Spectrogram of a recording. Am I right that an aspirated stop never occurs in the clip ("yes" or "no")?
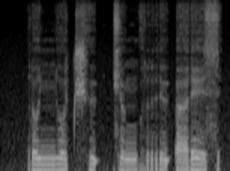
no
